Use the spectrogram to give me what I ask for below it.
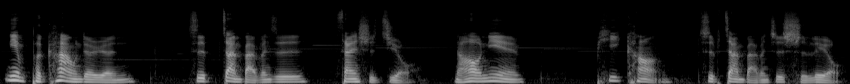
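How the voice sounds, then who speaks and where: A man's voice: mid-range voice, expressive, takes it slowly, faint music behind. A man from Taiwan, co-hosting a casual talk show and explaining things with lots of fillers. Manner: chatty, explains with many fillers. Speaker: co-host. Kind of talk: casual radio chat.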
